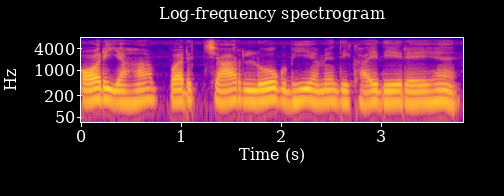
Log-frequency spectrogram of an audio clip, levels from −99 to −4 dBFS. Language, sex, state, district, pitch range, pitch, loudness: Hindi, male, Jharkhand, Deoghar, 135-145 Hz, 140 Hz, -18 LUFS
